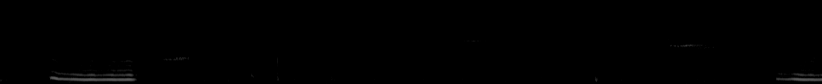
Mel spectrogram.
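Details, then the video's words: Snoring Siamese named Taffy: a low humming snore nearly a second long, a quiet gap with faint small clicks, then the next snore beginning about seven seconds later, indoors. "Taffy Snoring ! ADORABLE!!"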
